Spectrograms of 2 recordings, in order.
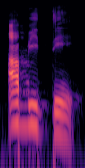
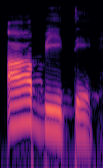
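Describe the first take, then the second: Both takes have the same delivery.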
